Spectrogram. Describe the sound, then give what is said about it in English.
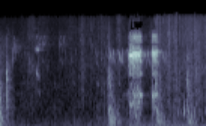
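Birds wake up in a workshop, giving a few short clucking, fowl-like calls that grow louder toward the end. The background stays quiet between the calls. “In the workshop, the birds are beginning to wake up.”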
